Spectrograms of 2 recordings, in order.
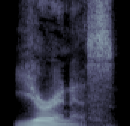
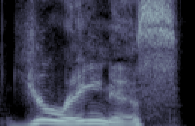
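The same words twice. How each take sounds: First: It does not sound like 'your anus'. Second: It sounds like the phrase 'your anus'. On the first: The speaker calls it right. "it is actually pronounced Uranus" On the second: The speaker calls it wrong. "it's not Uranus, like as in your butthole"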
